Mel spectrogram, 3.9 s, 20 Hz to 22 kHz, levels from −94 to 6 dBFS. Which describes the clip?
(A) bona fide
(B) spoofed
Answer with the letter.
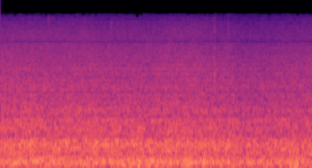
A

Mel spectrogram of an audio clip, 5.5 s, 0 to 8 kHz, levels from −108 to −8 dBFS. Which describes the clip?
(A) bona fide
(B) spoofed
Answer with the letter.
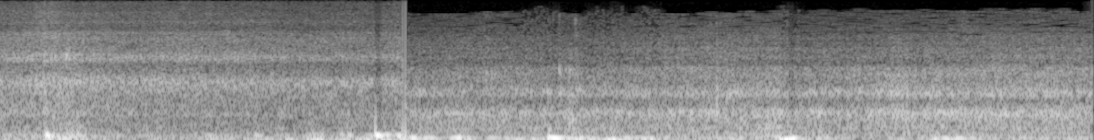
A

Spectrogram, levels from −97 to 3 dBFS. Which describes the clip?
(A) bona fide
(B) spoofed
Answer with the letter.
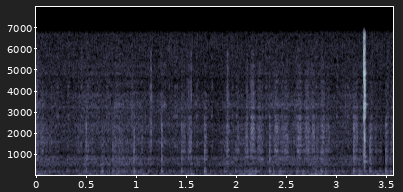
A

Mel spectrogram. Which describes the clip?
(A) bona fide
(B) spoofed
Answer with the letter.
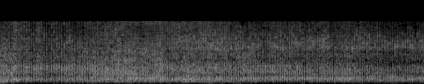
B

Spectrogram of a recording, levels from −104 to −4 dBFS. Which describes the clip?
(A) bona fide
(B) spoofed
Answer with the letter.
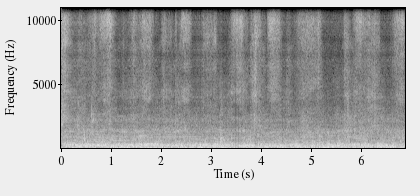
B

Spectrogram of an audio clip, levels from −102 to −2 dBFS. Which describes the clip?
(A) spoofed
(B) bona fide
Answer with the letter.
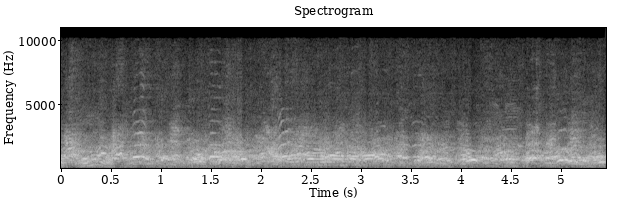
B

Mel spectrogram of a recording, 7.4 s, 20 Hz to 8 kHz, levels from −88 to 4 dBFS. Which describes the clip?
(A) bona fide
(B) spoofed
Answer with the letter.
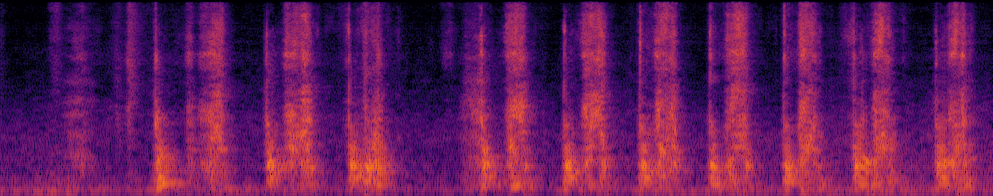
B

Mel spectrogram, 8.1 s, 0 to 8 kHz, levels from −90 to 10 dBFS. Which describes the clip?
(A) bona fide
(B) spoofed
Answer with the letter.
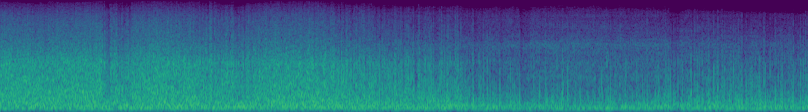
A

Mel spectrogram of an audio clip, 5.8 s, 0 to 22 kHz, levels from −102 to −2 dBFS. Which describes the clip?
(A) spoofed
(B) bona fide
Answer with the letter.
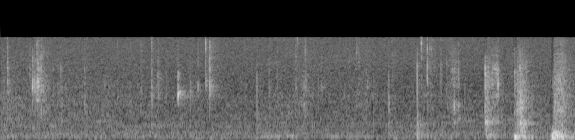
B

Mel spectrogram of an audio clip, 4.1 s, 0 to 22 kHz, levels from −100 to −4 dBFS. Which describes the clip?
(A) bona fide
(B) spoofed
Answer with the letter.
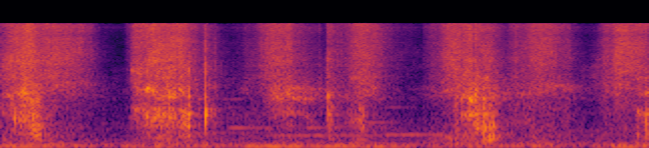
B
